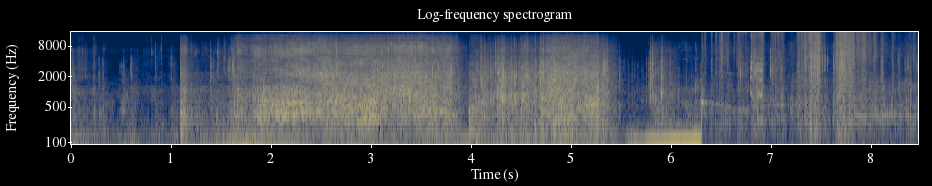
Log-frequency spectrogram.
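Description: Brown paper wrapping being torn and pulled off a long cardboard box: a loud, continuous ripping and rustling for about four seconds, then a run of scrapes and knocks as the cardboard box is handled.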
